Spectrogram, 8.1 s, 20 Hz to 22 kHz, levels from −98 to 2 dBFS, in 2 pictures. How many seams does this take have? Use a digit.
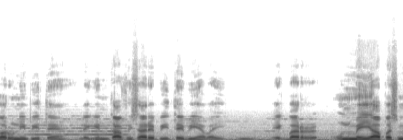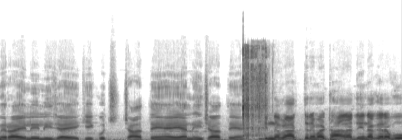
1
